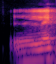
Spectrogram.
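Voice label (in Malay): "lekap", Malay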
